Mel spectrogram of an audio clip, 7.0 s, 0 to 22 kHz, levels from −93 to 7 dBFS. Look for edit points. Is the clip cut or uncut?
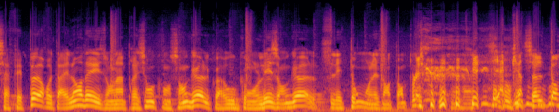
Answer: cut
